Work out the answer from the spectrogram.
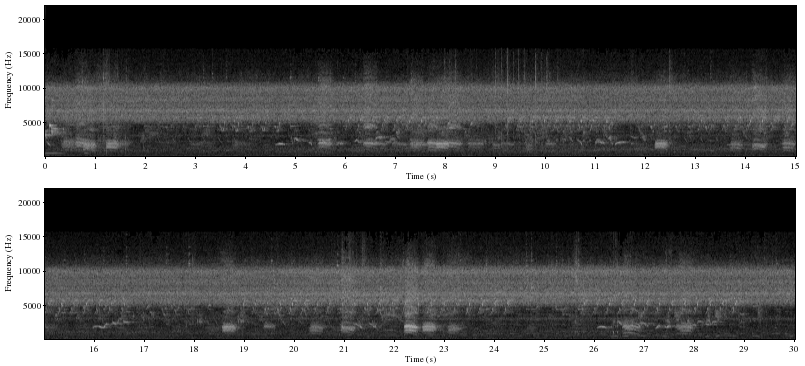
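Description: Birds calling in forest: short harsh calls in bursts of two or three, every second or two, over a steady high hiss.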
